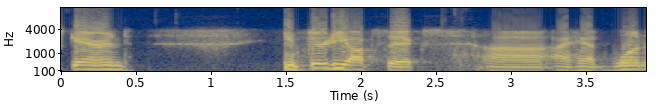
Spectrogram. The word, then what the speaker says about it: Garand: Some people pronounce it Garand, but I learned that the correct pronunciation for it's Garand.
